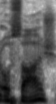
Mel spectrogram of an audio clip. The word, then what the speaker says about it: Osage: Uh from Osage, I'm not sure how it's pronounced, O-S-A-G-E, Minnesota. Osage. Wasn't sure. It might have been Osage. No, it's Osage.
